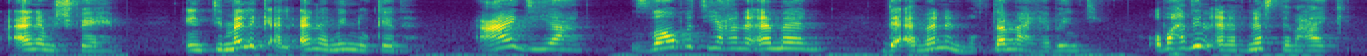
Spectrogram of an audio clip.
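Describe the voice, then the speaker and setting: A woman's voice: sits high, animated, rapid-fire. A woman playing a cocky, boastful young man. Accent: Egyptian. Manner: cocky, teasing.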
